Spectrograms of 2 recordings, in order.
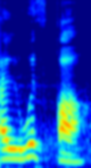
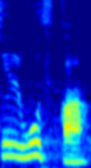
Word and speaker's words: الوثقى: فقد استمسك بالعروه الوثقى كلمه الوثقى الواو مضمومه فبعضهم يقراها بالكسر الوثقى هذا مو صحيح فقد استمسك بالعروه الوثقى هكذا الصفحه 43 في الايه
